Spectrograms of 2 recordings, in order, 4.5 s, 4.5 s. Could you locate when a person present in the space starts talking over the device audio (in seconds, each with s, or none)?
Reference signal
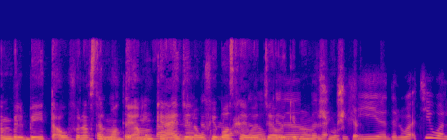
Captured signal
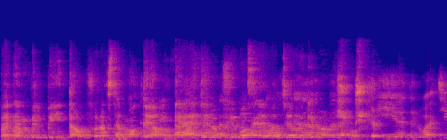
none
